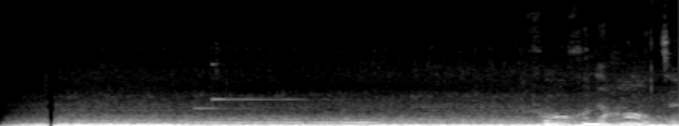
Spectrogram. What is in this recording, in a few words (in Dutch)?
bus omroep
